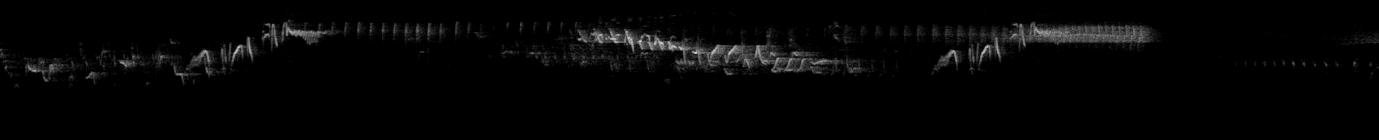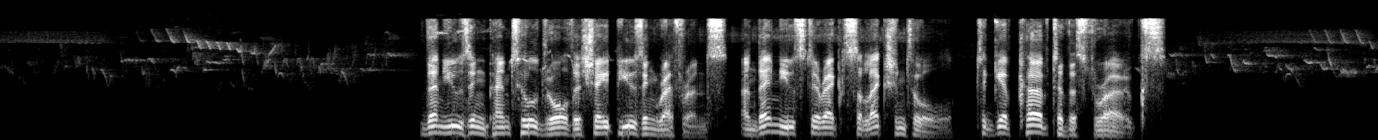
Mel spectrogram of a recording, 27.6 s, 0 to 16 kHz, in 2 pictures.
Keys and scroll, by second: 17.5 space.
